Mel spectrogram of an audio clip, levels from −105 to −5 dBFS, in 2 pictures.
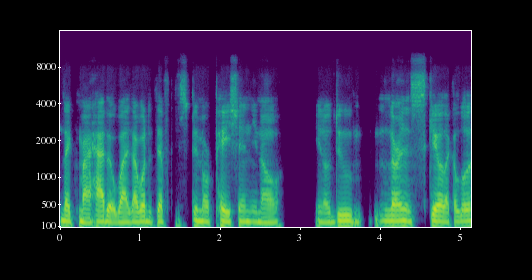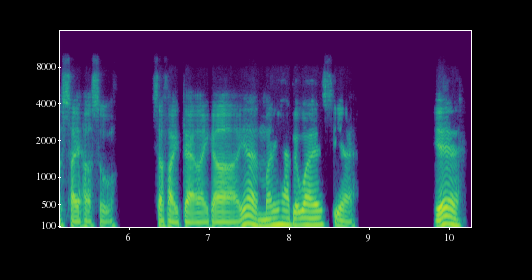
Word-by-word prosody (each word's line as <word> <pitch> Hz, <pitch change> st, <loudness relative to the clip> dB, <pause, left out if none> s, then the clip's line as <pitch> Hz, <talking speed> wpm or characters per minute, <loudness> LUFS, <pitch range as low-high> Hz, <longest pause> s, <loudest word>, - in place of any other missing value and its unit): like 100 Hz, -2 st, +1 dB
my 85 Hz, -, +1 dB
habit-wise, 90 Hz, -2 st, +2 dB
I 90 Hz, -, +3 dB
would've 95 Hz, -1 st, +1 dB
definitely 95 Hz, +4 st, -4 dB
just 110 Hz, -, -15 dB
been 105 Hz, -3 st, +1 dB
more 90 Hz, -, -1 dB
patient, 95 Hz, 0 st, +1 dB
you 90 Hz, -, -4 dB
know? 85 Hz, +4 st, -3 dB, 0.4 s
You -, -, -5 dB
know, 85 Hz, -1 st, -2 dB
do 100 Hz, +3 st, +1 dB, 0.4 s
learn 100 Hz, 0 st, +2 dB
a 95 Hz, -, 0 dB
skill, 100 Hz, 0 st, +1 dB
like 90 Hz, 0 st, -2 dB
a -, -, -1 dB
little 100 Hz, +1 st, +1 dB
side 95 Hz, -3 st, -2 dB
hustle, 95 Hz, -1 st, -6 dB, 0.5 s
stuff 105 Hz, -1 st, -3 dB
like 85 Hz, -, -4 dB
that, 85 Hz, -2 st, +1 dB
like, 90 Hz, 0 st, -5 dB
uh 90 Hz, 0 st, +1 dB
yeah, 145 Hz, -2 st, +4 dB
money 115 Hz, +4 st, +2 dB
habit-wise, 125 Hz, +1 st, +2 dB
yeah. 95 Hz, -4 st, -2 dB, 1.0 s
Yeah. 120 Hz, +2 st, +5 dB
95 Hz, 195 wpm, -23 LUFS, 90-110 Hz, 1.0 s, Yeah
